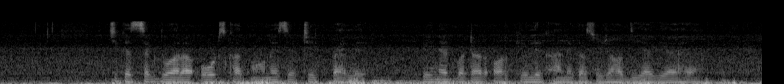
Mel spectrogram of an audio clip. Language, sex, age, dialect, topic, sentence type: Hindi, male, 31-35, Hindustani Malvi Khadi Boli, agriculture, statement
